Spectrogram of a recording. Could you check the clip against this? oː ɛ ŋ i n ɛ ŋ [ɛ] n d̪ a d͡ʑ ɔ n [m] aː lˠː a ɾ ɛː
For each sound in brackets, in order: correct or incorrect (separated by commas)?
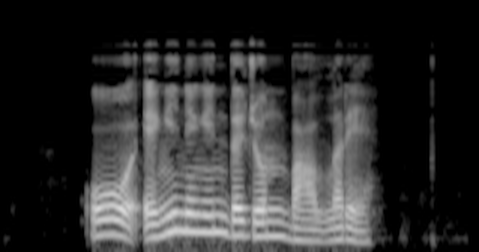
incorrect, incorrect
